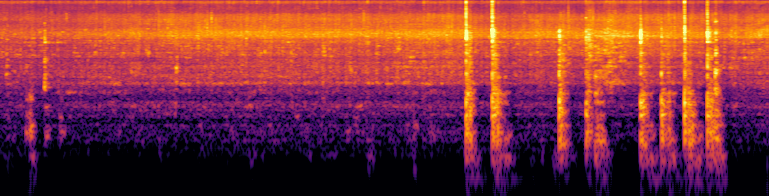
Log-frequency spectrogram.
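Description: Potatoes fry and get stirred in a pan, with a low steady sizzle and a run of loud clattering stirs in the second half, close and with no talk.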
